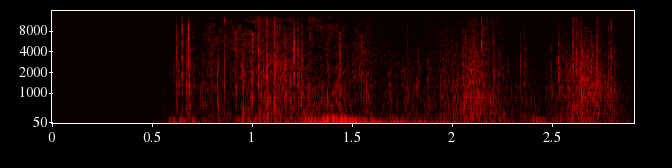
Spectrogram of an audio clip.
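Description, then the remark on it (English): After a moment of silence, a newspaper page is turned to the Brisbane Courier of Queensland, giving a steady papery crinkling and rustling that lasts a couple of seconds, with no voices. “Turning the page to the Brisbane Courier in Queensland now”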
